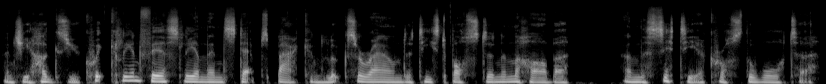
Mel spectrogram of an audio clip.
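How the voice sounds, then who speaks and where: Low gravelly guy reading a sleepy history story, slow and calm, dry close sound. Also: no room sound. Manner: measured, unhurried, softly grave. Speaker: narrator. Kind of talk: calm second-person history narration for sleep.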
